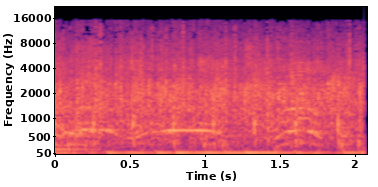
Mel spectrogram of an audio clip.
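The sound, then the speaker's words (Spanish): Applause from a live studio audience at a Spanish comedy show: dense, steady clapping throughout, with faint voices and a whistle-like tone mixed in. “¡Un aplauso para una persona que sabe algo!”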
